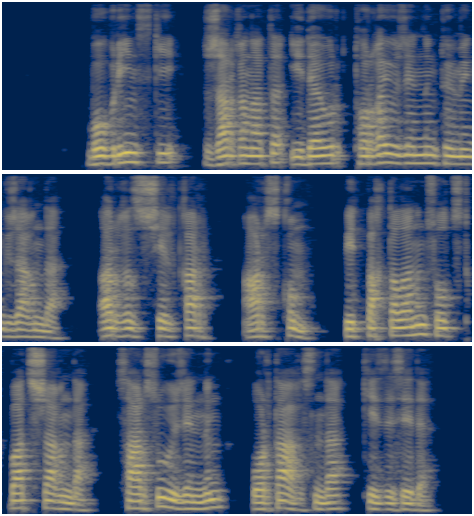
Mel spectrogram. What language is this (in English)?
Kazakh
